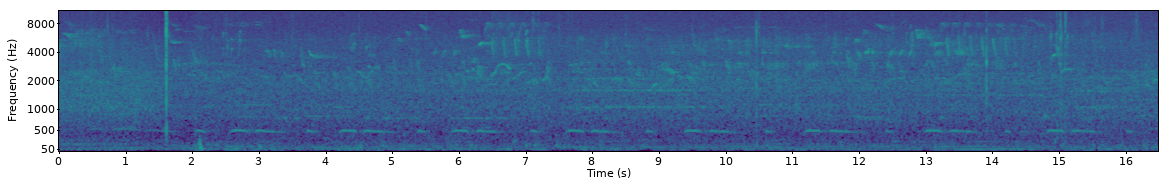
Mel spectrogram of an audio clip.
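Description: Faint outdoor ambience of birds: scattered chirps, and a short low note repeated about once a second, over a steady low rumble. A single sharp click comes about a second and a half in.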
